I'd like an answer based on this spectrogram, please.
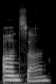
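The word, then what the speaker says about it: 안산: how do you pronounce that? Ansan. Ansan, okay.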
